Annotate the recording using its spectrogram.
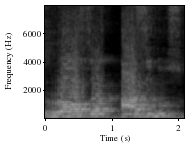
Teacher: O S entre vogais tem som de Z.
